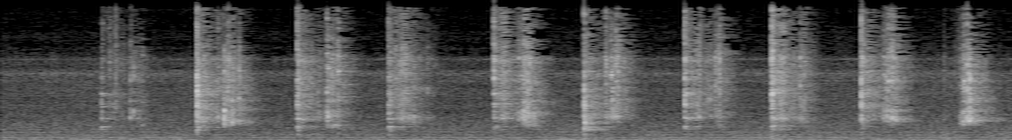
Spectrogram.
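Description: A gloved hand scrapes and taps a metal spatula across a large, round stainless steel ice cream roll cold plate, spreading a thin layer of chocolate ice cream base over its solid surface. Sharp, bright metallic clinks repeat at an uneven rhythm over a steady low hum.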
